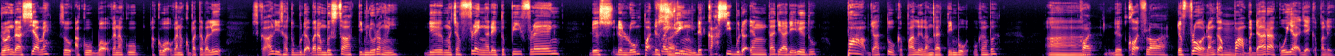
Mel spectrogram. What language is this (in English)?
Malay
